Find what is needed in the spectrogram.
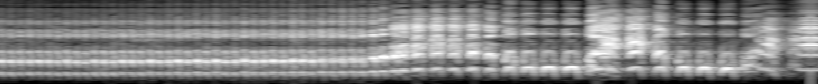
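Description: Laughing kookaburra call: a rolling, rapidly pulsing chortle that swells about halfway through into louder, rhythmic cackling notes.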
